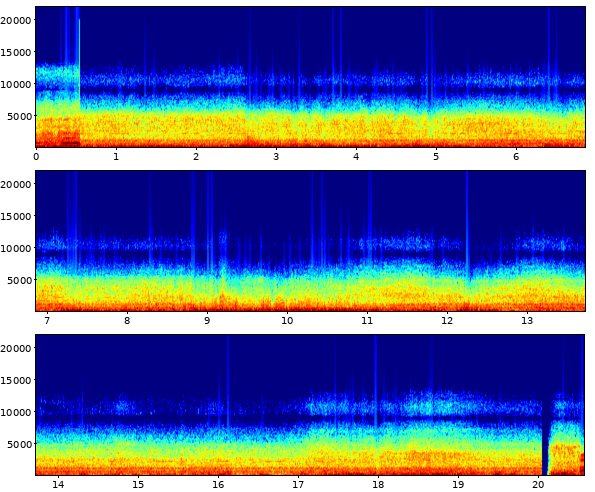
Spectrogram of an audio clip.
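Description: Strong wind buffets an outdoor microphone with a constant heavy rumble and roar, blowing steadily throughout near a truck carrying spud machines in exposed, windy conditions.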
